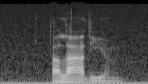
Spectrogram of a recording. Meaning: 1. palladium (element) 2. palladium, safeguard (something that guarantees protection)
- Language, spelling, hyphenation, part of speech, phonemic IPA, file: Dutch, palladium, pal‧la‧di‧um, noun, /ˌpɑˈlaː.di.ʏm/, Nl-palladium.ogg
